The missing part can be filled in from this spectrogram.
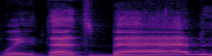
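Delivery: mock guileless, puzzled, innocent tone. Retelling a friend's question after saying a bad word: imitating an innocent tone. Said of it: "so innocently".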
